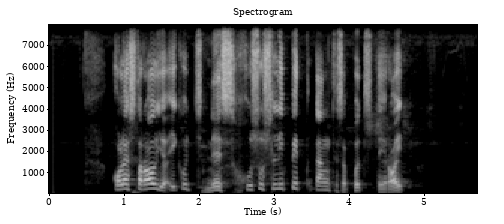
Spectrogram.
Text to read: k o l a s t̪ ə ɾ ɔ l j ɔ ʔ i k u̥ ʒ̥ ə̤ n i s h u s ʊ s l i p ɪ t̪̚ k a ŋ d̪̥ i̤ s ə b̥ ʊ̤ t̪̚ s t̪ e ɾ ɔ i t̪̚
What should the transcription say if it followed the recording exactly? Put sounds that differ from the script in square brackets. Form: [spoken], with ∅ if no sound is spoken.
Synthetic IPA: k o l [ɛ] s t̪ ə ɾ ɔ l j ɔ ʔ i k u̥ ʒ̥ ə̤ n [ɪ] s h u s ʊ s l i p ɪ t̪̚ k a ŋ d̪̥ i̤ s ə b̥ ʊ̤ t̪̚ s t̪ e ɾ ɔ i t̪̚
